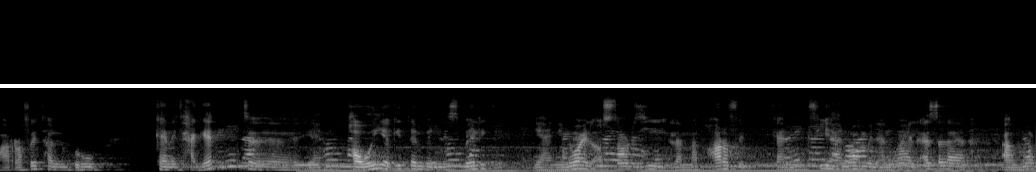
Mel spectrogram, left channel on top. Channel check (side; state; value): left; silent; digital silence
